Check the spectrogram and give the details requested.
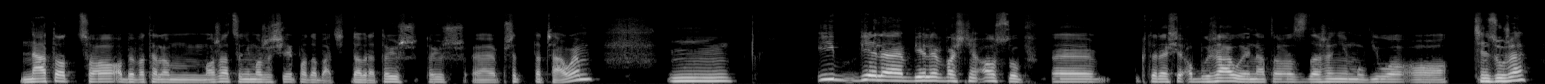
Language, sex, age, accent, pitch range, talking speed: Polish, male, 30-49, native, 115-140 Hz, 120 wpm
